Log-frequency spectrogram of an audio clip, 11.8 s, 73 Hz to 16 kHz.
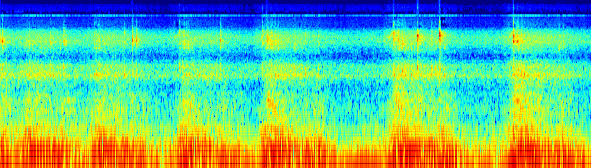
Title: My 2012 Shelby GT500 is making this rattling/ticking noise while revving up to 1,200 rpm PLEASE HELP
